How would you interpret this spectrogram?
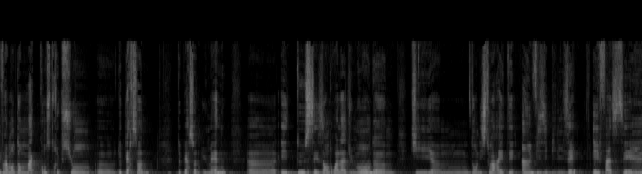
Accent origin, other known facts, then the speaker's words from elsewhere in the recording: Paris suburbs, Île-de-France, France; also born or lived in Martinique; j'étais une jeune martiniquaise qui a grandi en banlieue parisienne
